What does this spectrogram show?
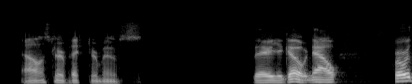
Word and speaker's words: Moes: given name Alister Victor moose there you go now for the listeners alistair's last name is actually spelled m o e s but you pronounce it how Moose like the animal the hair product the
